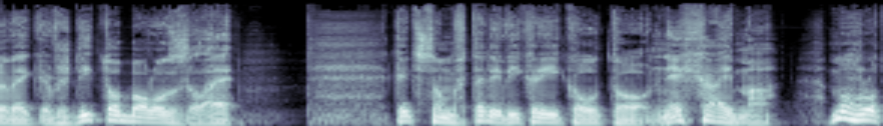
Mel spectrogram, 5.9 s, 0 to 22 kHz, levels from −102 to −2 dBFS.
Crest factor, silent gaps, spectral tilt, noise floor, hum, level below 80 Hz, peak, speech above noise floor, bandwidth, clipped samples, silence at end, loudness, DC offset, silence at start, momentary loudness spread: 14 dB; none; -5.5 dB/octave; -39 dBFS; none; -32 dBFS; -2 dBFS; 24 dB; 19.5 kHz; under 0.1%; 0 s; -16 LUFS; under 0.1%; 0 s; 17 LU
